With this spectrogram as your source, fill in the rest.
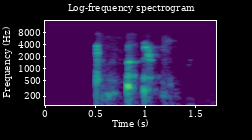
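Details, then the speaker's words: Adult woman teacher with a mild cough during a live class, worse in the fan season: a quick run of three short, sharp, explosive coughs in a quiet small room; cough. "ഇത്തിരി ചുമയാണ് അതുകൊണ്ടാണ് ബുദ്ധിമുട്ട് കേട്ടോ പറഞ്ഞു തരാനായിട്ട്"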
